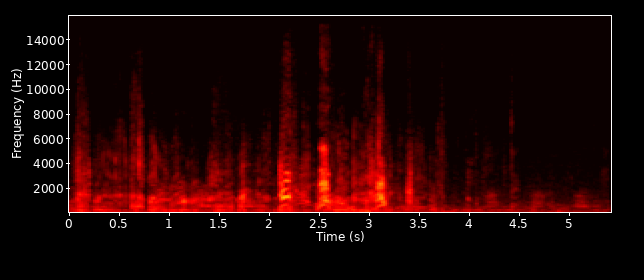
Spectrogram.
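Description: Puppy paws scuffle on grass and dirt.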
